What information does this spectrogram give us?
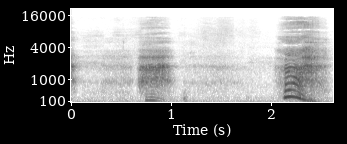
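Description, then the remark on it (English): A voice imitates the slow, heavy panting of the character Brax as he approaches: two breathy, partly voiced huffs about a second apart, fairly loud against a quiet background. “And you hear them coming as you hear Brax panting slowly start to fade into your hearing as he approaches.”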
